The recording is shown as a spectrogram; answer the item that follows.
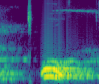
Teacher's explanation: এবং উচ্চ মধ্য, মানে উচ্চতেও আছে, মাঝখান থেকে উচ্চারণ করছি উ, উ বলতে গিয়ে বুঝতে পারছো যে মুখটা গোল হয়ে যাচ্ছে, পশ্চাৎ ওষ্ঠাধর এবং উচ্চ মধ্য ভাবে উচ্চারণ করছে।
